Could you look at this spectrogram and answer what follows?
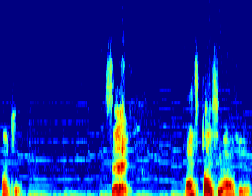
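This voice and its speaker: Young man acting a higher-voiced, sardonic fugitive. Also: huge pitch swings, slow, slightly rough, no echo, exaggerated voice. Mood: nervous politeness. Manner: dry sarcasm. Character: wisecracking fugitive man, sardonic, handcuffed to a woman. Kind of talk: amateur radio play acting. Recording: dull lo-fi video call audio. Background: music.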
